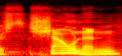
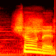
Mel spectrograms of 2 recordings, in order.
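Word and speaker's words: shōnen: It's or Shounen. Shoji. Shounen. Shonen. Shonen. It's shonen. Shonen. Shonen. Shonen. Yes. Like Shogun, but That's shonen.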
